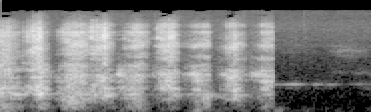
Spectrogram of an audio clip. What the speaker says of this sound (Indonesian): Jadi kita potong di bagian sini, kita gergaji.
